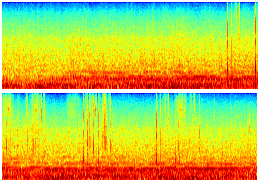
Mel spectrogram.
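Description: Steady rain falls on surfaces in a dark city street scene from the video game Heavy Rain, a constant close hiss with scattered sharp drips and cracks, no voices.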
